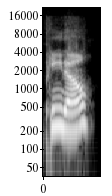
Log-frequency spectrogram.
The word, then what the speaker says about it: pinot: fancy has arrived Ryan she says and Chris is drinking glass of pinot and the T is silent I've heard about that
